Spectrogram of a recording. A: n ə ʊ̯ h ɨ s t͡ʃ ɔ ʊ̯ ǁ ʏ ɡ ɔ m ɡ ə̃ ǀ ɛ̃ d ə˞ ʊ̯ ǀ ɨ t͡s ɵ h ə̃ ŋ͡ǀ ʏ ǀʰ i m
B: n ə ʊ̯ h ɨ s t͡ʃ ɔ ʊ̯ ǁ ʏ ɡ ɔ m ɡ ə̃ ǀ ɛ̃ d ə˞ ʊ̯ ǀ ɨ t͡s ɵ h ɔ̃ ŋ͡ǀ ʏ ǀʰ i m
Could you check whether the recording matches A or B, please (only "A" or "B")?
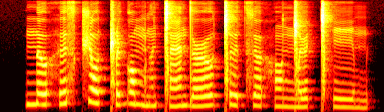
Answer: B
